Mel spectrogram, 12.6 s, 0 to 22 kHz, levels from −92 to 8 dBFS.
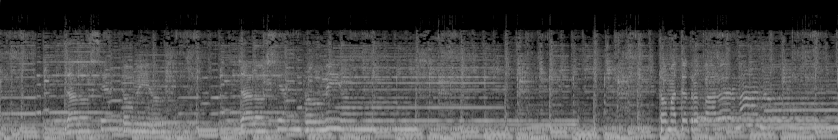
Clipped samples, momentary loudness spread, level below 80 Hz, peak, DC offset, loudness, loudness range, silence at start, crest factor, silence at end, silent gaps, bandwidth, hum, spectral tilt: under 0.1%; 4 LU; -36 dBFS; -14 dBFS; under 0.1%; -28 LUFS; 2 LU; 0 s; 12 dB; 0 s; none; 10.5 kHz; none; -4.5 dB/octave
